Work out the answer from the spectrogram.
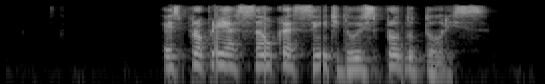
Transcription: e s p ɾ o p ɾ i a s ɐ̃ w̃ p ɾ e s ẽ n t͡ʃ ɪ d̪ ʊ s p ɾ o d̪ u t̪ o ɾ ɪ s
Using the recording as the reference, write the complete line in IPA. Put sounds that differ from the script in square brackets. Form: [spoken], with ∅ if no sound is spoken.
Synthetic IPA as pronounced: e s p ɾ o p ɾ i a s ɐ̃ w̃ [k] ɾ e s ẽ n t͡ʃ ɪ d̪ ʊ s p ɾ o d̪ u t̪ o ɾ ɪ s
